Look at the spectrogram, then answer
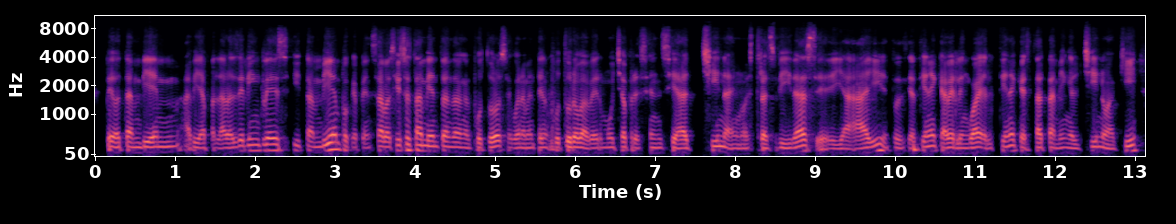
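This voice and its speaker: A man with a fairly low voice speaks at a literary panel, picking his way through ideas with pauses, fillers and restarts. The sound is close and dry. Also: creaky, dry recording. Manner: halting, thinking aloud with many fillers and restarts. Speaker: novelist on a seminar panel. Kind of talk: panel discussion.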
